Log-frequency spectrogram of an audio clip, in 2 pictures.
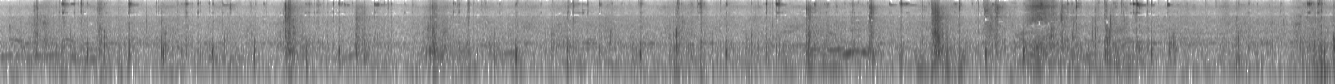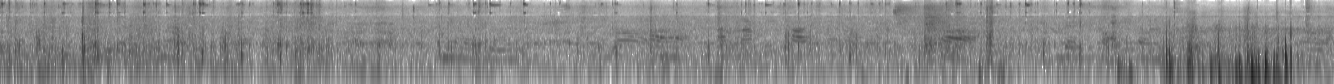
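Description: Footsteps walking along a path of wooden sleepers and gravel: irregular knocks and crunches, a step or two each second. Voices are heard in the background.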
